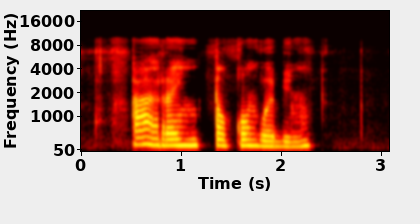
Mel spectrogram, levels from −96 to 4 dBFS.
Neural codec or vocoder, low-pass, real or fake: codec, 44.1 kHz, 2.6 kbps, SNAC; 9.9 kHz; fake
